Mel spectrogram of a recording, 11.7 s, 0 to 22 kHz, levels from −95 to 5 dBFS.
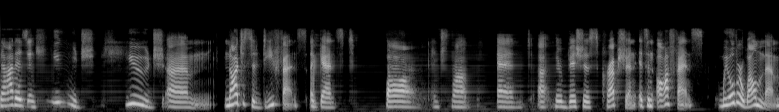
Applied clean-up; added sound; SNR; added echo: neural mask model DeepFilterNet 3.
